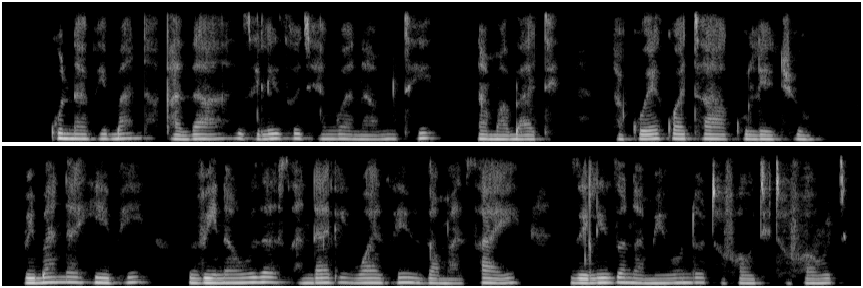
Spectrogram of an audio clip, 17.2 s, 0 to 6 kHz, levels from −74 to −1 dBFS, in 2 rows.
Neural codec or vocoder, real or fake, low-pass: none; real; 5.4 kHz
